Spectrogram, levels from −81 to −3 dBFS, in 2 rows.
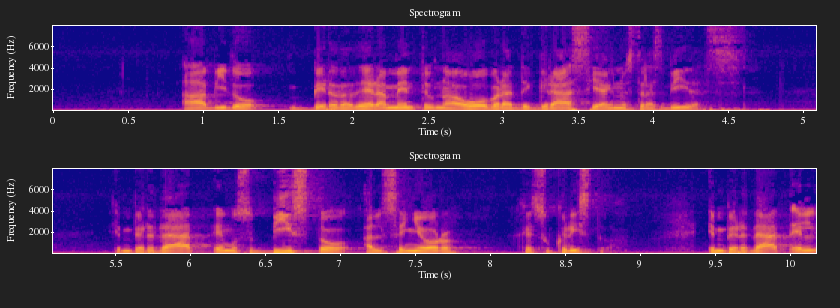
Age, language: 50-69, Spanish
